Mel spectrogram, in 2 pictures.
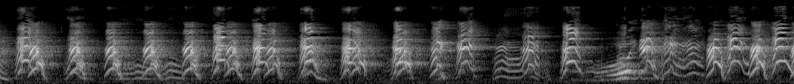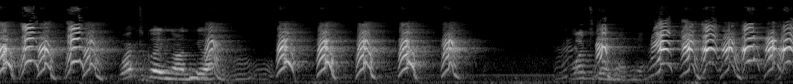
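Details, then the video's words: Lhasa Apso puppies, named Max and Ginger, playing and fighting: dense runs of shrill yaps and squeaky whines, brief pause near the middle, a woman's voice and laughter scolding them. "Lhasa apso puppies 🐶 🐶 playing and fighting"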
